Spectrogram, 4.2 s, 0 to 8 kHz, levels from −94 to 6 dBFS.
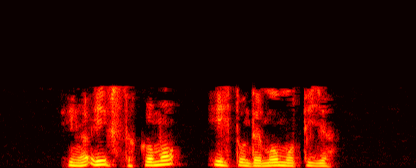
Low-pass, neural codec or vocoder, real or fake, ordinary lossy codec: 7.2 kHz; none; real; AAC, 16 kbps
